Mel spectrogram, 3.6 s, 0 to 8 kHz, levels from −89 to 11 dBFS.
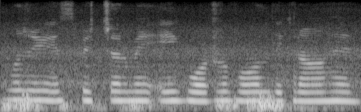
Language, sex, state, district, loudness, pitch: Hindi, female, Chhattisgarh, Raipur, -13 LUFS, 200 Hz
